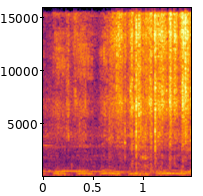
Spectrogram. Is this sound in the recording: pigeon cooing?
yes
